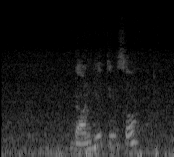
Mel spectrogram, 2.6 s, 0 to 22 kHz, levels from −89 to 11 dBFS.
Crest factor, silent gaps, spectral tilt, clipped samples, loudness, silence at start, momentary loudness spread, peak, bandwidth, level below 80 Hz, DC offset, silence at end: 16 dB; none; -7 dB/octave; under 0.1%; -40 LUFS; 0.05 s; 19 LU; -24 dBFS; 16 kHz; -50 dBFS; under 0.1%; 0 s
